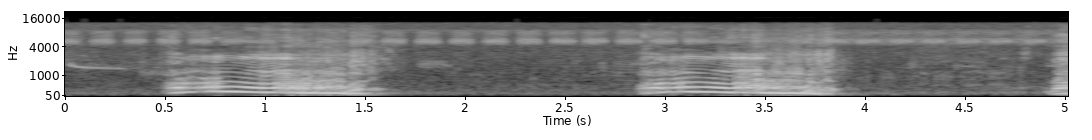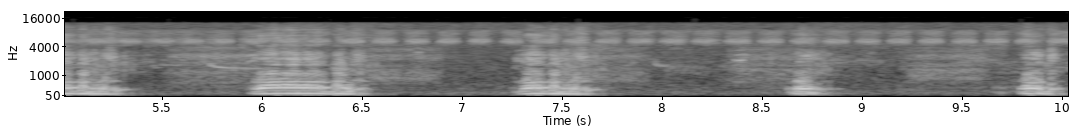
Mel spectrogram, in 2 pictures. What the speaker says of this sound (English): The big male's roar reaches the lioness as an invitation to dinner.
